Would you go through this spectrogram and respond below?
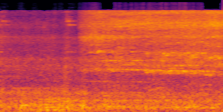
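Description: Amritsar-New Delhi Intercity Express rolling along the rails, a steady loud roar of wheels and carriage noise with a high metallic squeal running throughout.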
